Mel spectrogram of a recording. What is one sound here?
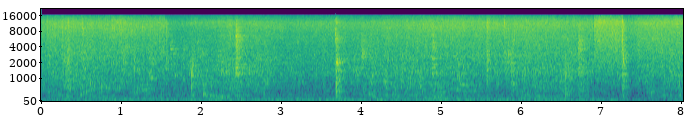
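Meat sizzles loudly in a large pot.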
